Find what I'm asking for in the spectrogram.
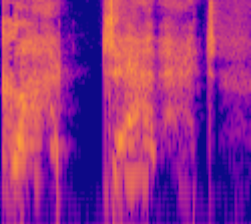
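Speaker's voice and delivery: hushed, breathy, exasperated whisper under the breath. Retelling a player failing a hard level: imitating Aaron screaming. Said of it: "him screaming".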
